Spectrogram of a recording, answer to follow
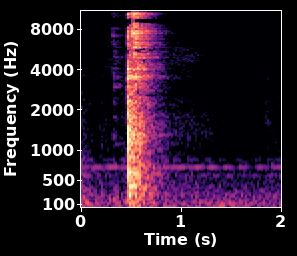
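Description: Chef's knife set down on a wooden cutting board: one sharp clack about half a second in that rings out briefly.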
